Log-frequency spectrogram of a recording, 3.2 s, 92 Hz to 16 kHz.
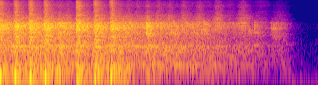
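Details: BSA M20 single-cylinder, first startup after restoration, started perfectly: slow even thump about three beats a second settling smoothly; normal running.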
